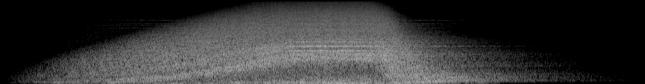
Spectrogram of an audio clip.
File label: Dark Capture Swirl; portal quest android; Tutorial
